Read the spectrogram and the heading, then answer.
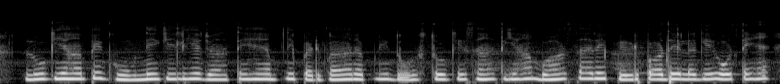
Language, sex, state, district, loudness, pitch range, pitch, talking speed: Hindi, female, Uttar Pradesh, Varanasi, -14 LUFS, 230-255 Hz, 245 Hz, 170 wpm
